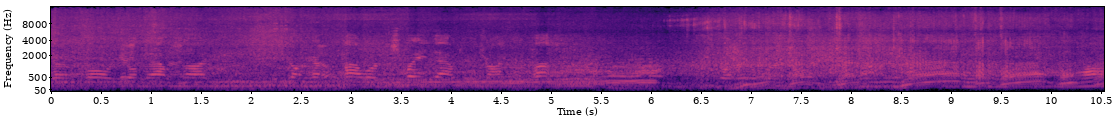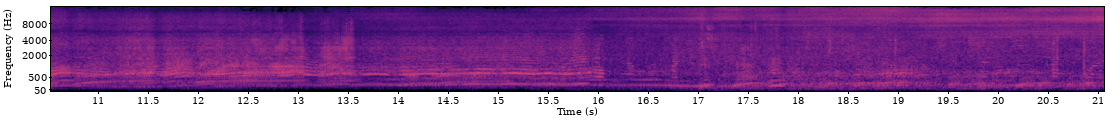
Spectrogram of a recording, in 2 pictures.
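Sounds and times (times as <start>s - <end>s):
racing car engines revving: 0.0s - 21.0s.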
